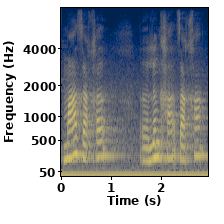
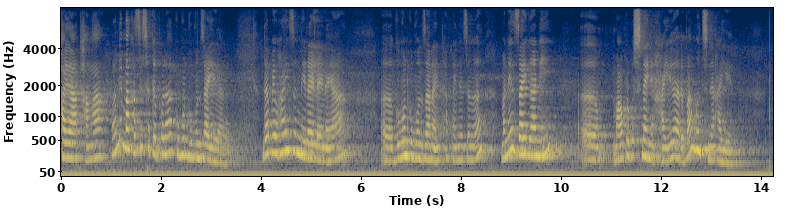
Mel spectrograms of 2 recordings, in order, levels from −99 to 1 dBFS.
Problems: low volume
